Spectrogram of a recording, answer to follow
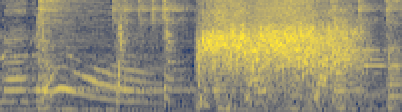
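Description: Film-trailer sound effect over the music: falling gliding tones, then about a second in a loud, noisy whoosh lasting nearly a second.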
